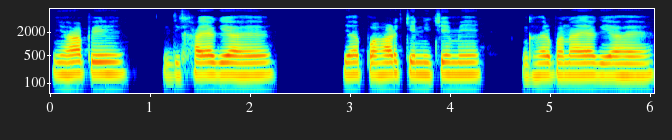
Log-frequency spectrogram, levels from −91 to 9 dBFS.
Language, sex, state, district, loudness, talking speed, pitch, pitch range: Hindi, male, Bihar, Supaul, -19 LUFS, 140 wpm, 170 Hz, 160-170 Hz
